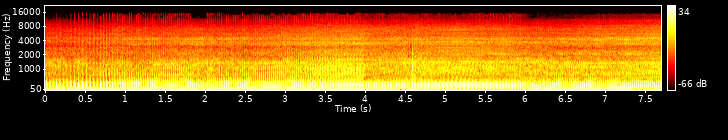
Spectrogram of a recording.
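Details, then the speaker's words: Yamaha WR250X supermoto single without a slipper clutch: revs dip and rise cleanly with short throttle blips on rev-matched downshifts, with no rear-tyre screech, giving smooth downshifts. "more screech like this, a crisp engine noise downshifting is all about being smooth try to prevent any sudden movement that upsets the bike or it might cause handling issue"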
